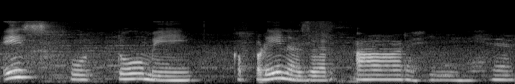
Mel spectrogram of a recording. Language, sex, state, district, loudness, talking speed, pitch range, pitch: Hindi, female, Madhya Pradesh, Umaria, -18 LUFS, 95 wpm, 195-245 Hz, 215 Hz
